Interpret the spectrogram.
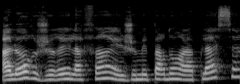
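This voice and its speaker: A self-important male prison guard talks bluntly and grumbles, as a woman reads his part aloud. There is no deep put-on voice, just a plain reading with a gruff edge. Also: fairly quick, close to an everyday voice. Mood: plodding.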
